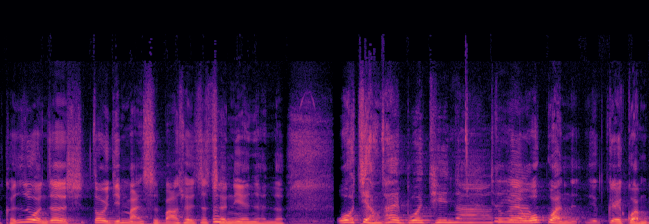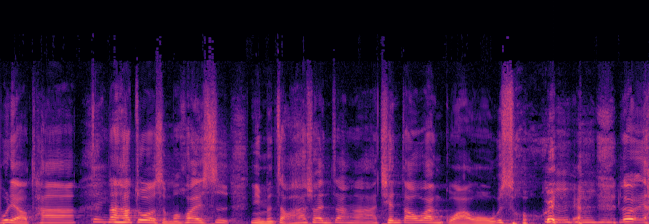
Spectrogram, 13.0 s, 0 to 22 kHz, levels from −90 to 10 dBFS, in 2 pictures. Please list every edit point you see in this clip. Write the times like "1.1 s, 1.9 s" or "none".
3.3 s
